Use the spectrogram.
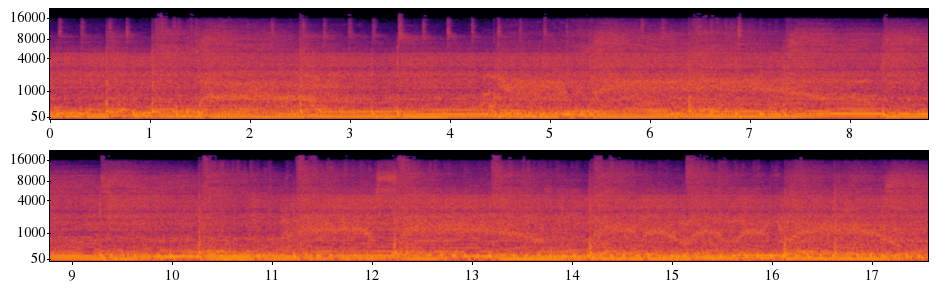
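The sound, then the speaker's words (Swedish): A heavy sludge metal track from the label Argento Records, with thick, distorted guitars and pounding drums, a harsh screamed vocal howling over the dense, loud wall of sound throughout. “Det låter bara som doomig death metal för mig.”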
